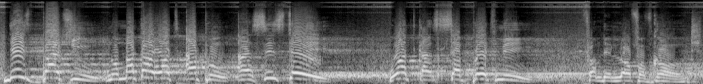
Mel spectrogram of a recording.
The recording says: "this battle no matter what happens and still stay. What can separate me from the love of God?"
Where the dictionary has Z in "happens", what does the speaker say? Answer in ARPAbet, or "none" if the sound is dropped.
none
